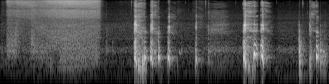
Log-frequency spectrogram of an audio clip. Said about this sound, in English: What do I do? I don't have a fly swatter. Do I look like someone who owns a fly swatter? Can I kill it with deodorant spray? I'm gonna do it. I'm gonna spray it to death.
